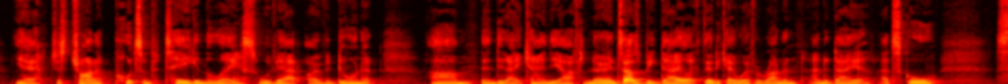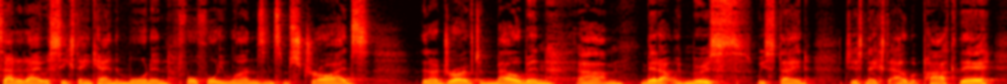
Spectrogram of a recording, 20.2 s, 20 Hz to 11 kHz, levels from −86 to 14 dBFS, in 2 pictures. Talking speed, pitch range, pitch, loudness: 190 wpm, 130-145 Hz, 140 Hz, -27 LUFS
